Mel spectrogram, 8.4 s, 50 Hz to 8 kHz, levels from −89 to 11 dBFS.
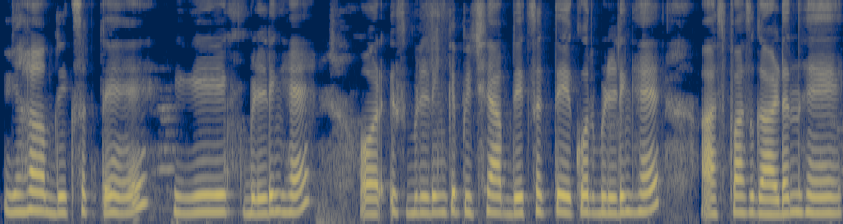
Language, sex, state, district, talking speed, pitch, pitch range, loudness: Hindi, female, Rajasthan, Jaipur, 175 wpm, 220 Hz, 210-225 Hz, -18 LUFS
